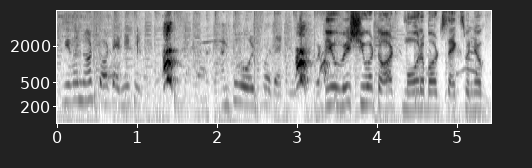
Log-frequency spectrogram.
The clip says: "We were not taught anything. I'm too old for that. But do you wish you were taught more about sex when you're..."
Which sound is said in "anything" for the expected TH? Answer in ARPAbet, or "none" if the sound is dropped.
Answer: T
